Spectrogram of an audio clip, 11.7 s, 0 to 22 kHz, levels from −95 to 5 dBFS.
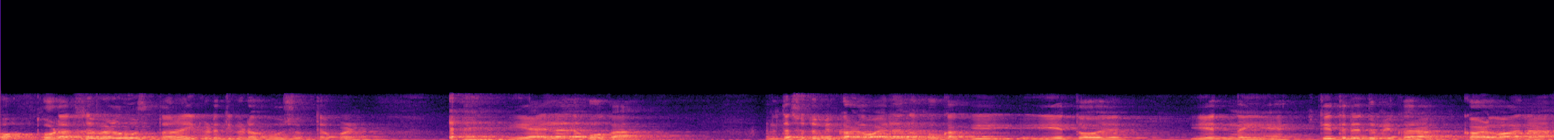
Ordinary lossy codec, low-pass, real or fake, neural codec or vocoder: none; 7.2 kHz; real; none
